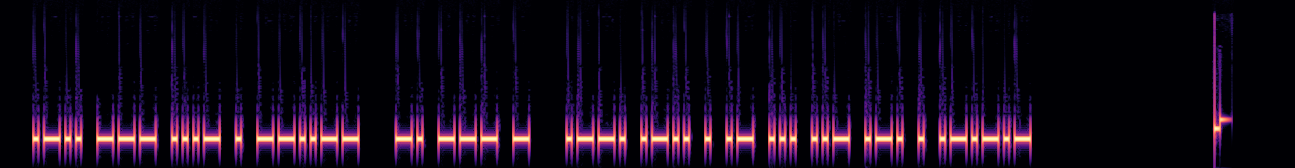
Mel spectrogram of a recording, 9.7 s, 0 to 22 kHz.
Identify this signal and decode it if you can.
Morse code, heard as a keyed tone, about 32 wpm, 700 Hz. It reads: LOVE, NOT PLEASURE.
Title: Sentences from Top 1600 Words 30wpm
